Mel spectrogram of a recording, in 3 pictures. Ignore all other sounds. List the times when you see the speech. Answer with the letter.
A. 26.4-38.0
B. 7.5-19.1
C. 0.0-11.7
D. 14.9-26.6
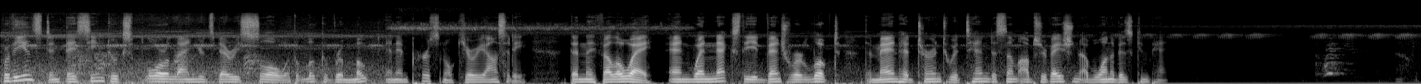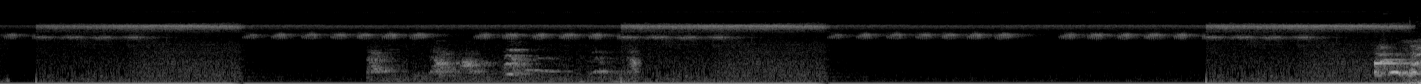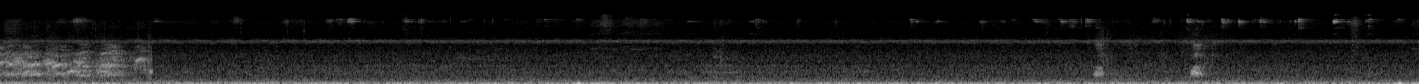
C.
